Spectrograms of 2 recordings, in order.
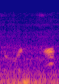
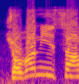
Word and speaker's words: Çoban İsa: Sol taraf Aşağı Çobanisa, sağ taraf Yukarı Çobanisa. Çoban İsa mı Çoban İsa mı? Çoban İsa He. aslında. Ama hızlı telaffuzda Çobanisa diye geçiyor. Gerçek adı Çoban İsa.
